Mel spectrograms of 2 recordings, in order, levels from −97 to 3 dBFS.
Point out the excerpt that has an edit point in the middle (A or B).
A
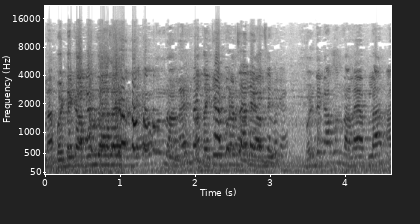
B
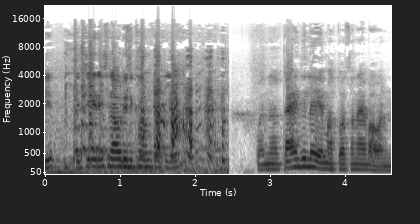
B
